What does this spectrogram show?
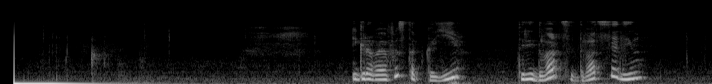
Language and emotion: Russian, positive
